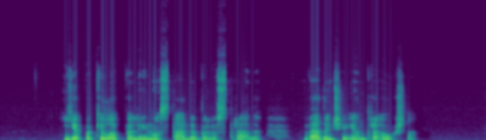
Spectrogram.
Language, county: Lithuanian, Vilnius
